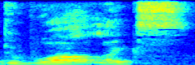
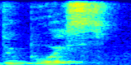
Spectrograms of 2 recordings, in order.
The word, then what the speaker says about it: Du Bois: And then I just found out that Dubois liked his name to be pronounced Du Bois. So I'm going to pronounce it. I was reading something, maybe my wife told me that. So I'm not going to pronounce it Dubois, I'm going to pronounce it Du Bois.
